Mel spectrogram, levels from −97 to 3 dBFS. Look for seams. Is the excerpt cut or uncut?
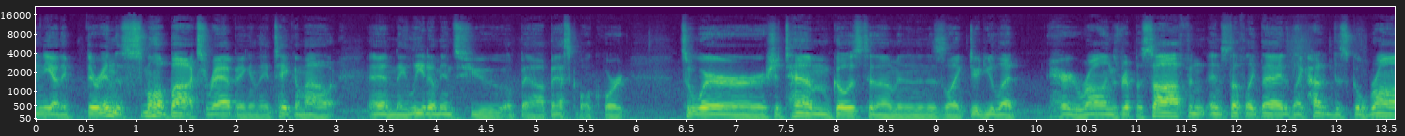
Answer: uncut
